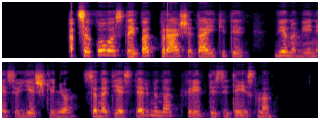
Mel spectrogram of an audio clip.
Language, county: Lithuanian, Panevėžys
